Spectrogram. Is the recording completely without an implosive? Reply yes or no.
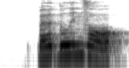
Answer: no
